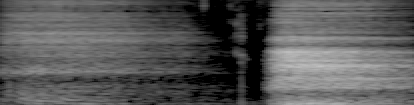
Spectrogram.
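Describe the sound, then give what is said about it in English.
A deep breath drawn in: a softer breathy stretch of air, a brief pause, then a louder, fuller rush of breath that holds steady to the end, with no voices. “I'm going to take a deep breath in.”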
